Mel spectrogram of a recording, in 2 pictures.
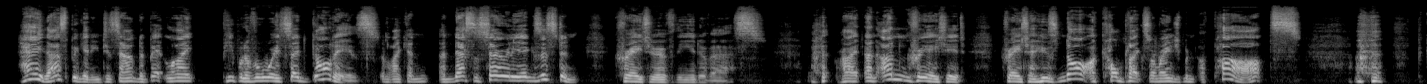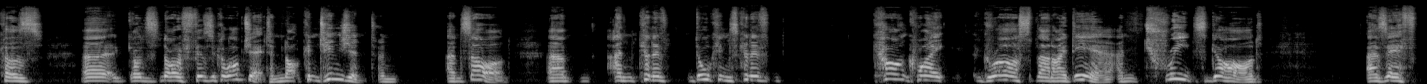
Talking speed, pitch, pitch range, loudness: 140 wpm, 160 Hz, 135-185 Hz, -22 LUFS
